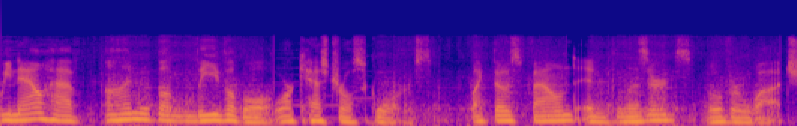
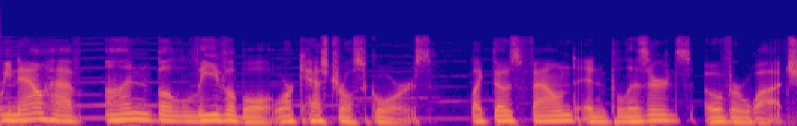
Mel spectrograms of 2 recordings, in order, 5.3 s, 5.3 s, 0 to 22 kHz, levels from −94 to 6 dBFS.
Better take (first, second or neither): second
